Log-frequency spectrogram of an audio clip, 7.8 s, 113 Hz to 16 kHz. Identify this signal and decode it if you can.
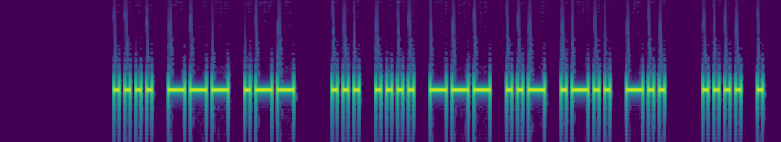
Morse code, heard as a keyed tone, about 22 wpm, 700 Hz. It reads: HOW SHOULD HE
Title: Sentences from Top 1000 Words - Review Part 6 - 22wpm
